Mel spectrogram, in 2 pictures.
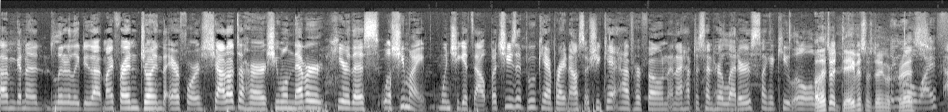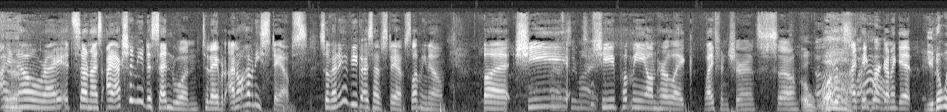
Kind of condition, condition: setting, busy venue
